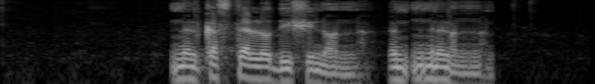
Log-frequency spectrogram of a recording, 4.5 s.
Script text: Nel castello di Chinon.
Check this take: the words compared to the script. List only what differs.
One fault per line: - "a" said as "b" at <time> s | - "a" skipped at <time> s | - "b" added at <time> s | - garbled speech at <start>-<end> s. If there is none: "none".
- garbled speech at 2.9-3.7 s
